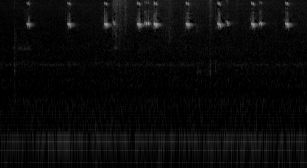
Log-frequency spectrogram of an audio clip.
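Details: Jamaican field cricket kept as a pet, roaming, digging and hunting, giving short high chirps of a few pulses, repeated irregularly about every half second to second, over a low steady hum.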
